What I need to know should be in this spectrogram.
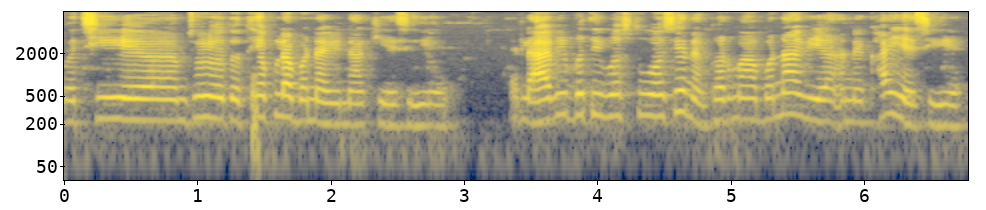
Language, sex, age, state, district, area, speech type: Gujarati, female, 60+, Gujarat, Junagadh, rural, spontaneous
